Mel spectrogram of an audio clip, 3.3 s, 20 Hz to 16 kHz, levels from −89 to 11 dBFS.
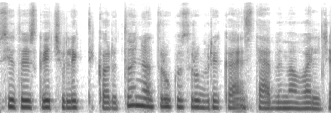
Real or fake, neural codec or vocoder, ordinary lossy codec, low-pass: real; none; AAC, 64 kbps; 14.4 kHz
